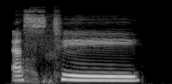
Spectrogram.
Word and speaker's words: Sturtevant: Sturtevant.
